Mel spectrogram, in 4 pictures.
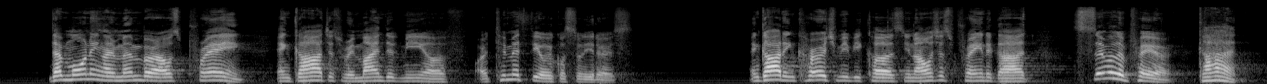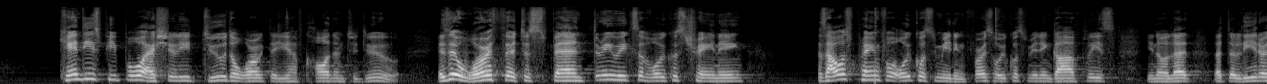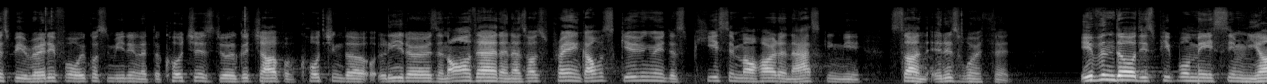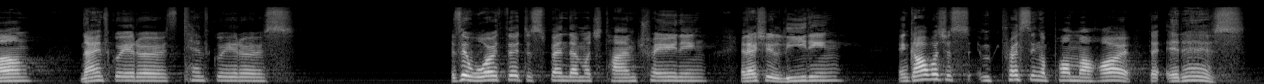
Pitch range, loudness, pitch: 145-180 Hz, -20 LUFS, 160 Hz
